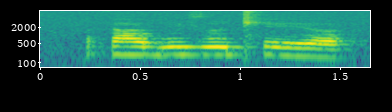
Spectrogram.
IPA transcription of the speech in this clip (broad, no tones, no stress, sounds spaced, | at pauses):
θ a ɐ̯ b ũ j ɣ ə̃ ǁʰ eː ɐ̯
